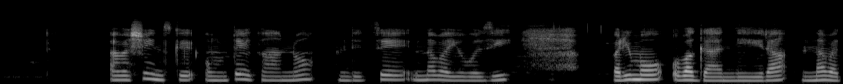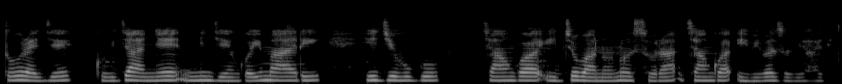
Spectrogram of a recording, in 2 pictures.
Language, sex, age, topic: Kinyarwanda, female, 18-24, government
